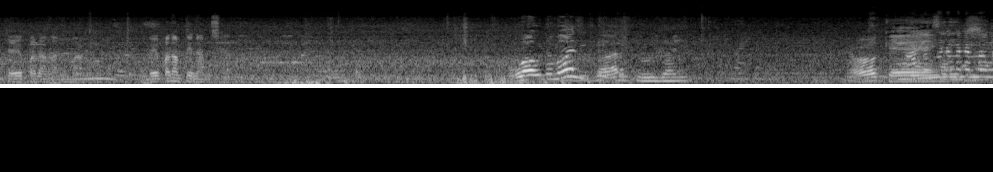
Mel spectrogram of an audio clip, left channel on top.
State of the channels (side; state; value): right; silent; digital silence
